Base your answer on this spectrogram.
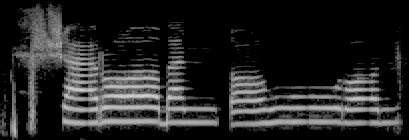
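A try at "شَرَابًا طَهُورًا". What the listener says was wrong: Ikfa-nya diperjelas. Syaraban tahuron.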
